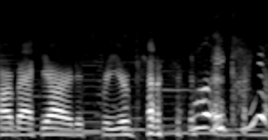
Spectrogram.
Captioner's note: chuckles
